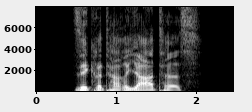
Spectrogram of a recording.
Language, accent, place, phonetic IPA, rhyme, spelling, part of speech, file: German, Germany, Berlin, [zekʁetaˈʁi̯aːtəs], -aːtəs, Sekretariates, noun, De-Sekretariates.ogg
- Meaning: genitive of Sekretariat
